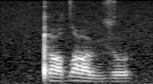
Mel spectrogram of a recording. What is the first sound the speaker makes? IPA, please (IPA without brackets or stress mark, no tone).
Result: ǃ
